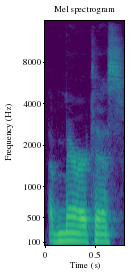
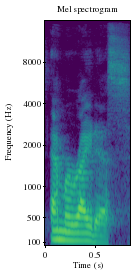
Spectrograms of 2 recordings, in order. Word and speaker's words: emeritus: introduction that we did my pronunciation of our pastor our former pastor title as emeritus was more of a pandemic type of pronunciation the the wrong emphasis on the the syllables and i pronounced i think as amaritis uh which is uh i guess my pandemic mindset coming through in making everything sound like a virus so uh pastor richard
